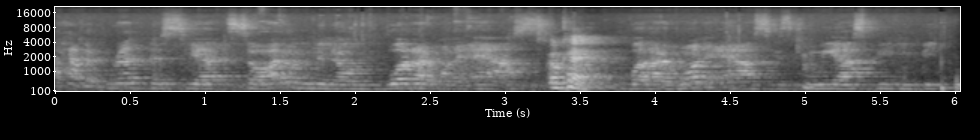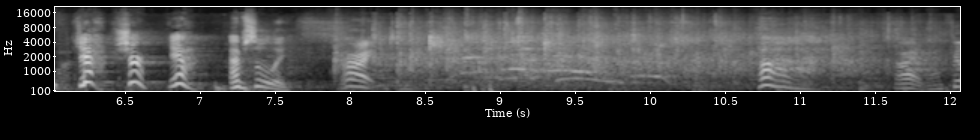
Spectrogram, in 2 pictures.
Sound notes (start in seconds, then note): 7.8 clapping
